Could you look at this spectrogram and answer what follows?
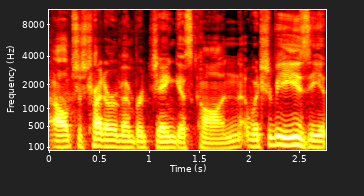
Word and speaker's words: Genghis Khan: I'll just try to remember Genghis Khan, which should be easy. It's like, just pronouncing it with a J, which I have a preference also, for.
